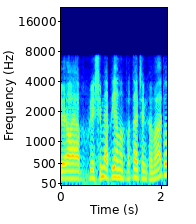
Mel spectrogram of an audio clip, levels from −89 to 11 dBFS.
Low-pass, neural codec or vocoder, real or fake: 7.2 kHz; codec, 16 kHz, 0.5 kbps, FreqCodec, larger model; fake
